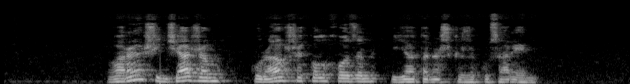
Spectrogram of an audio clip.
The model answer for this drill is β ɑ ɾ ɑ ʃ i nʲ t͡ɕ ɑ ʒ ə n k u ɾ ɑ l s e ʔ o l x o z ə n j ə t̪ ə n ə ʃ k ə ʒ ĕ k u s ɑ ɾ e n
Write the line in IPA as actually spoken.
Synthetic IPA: β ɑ ɾ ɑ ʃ i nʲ t͡ɕ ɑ ʒ ə m k u ɾ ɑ l ʃ e k o l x o z ə n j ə t̪ ə n ə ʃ k ə ʒ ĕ k u s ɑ ɾ e n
